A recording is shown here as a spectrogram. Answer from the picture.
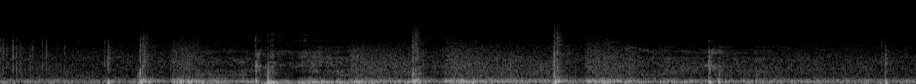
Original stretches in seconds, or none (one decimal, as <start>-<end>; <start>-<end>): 0.0-2.0; 3.5-6.4; 7.7-9.2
